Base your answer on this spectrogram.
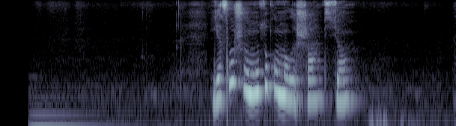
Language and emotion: Russian, neutral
